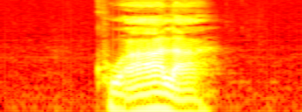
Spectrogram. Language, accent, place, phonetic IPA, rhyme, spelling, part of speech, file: German, Germany, Berlin, [koˈaːla], -aːla, Koala, noun, De-Koala.ogg
- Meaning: koala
